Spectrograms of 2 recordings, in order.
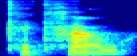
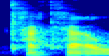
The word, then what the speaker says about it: cacao: today and the maya word for chocolate is cacao which is how you pronounce the word which i showed you earlier there cacao that's how it's pronounced the maya used chocolate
